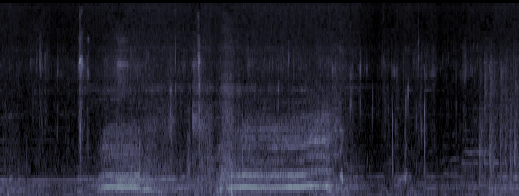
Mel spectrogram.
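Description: A puppy suckling and chewing at a feeding-bottle nipple, with small wet clicks. Two long, steady, voice-like tones stand out over it, the second longer than the first, about a second apart.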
